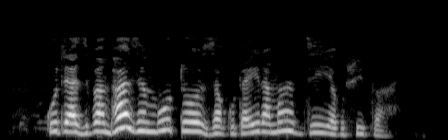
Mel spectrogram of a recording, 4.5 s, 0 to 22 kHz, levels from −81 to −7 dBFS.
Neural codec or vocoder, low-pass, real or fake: none; 7.2 kHz; real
